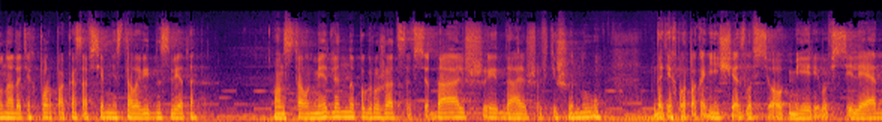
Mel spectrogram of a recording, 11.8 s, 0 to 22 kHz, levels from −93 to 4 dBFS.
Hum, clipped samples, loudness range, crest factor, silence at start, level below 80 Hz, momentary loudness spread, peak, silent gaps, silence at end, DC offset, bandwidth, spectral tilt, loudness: none; under 0.1%; 1 LU; 14 dB; 0 s; -36 dBFS; 8 LU; -4 dBFS; none; 0 s; under 0.1%; 13 kHz; -5 dB/octave; -19 LUFS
